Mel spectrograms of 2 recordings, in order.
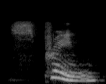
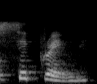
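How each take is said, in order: First: There is no extra vowel anywhere. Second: An extra vowel is added between s and p. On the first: The speaker calls it right. "we have to pronounce them without any intrusive vowel sounds" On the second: The speaker calls it wrong. "nor spe or"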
